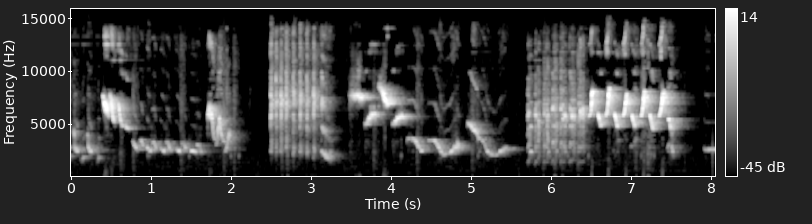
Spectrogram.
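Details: Provoking rivals, a Brown-chested jungle flycatcher pours out a vigorous song: fast high trills, harsh buzzy rattles and descending whistled runs in quick succession.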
